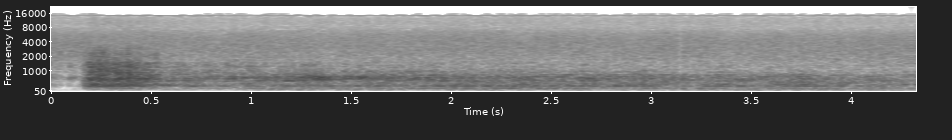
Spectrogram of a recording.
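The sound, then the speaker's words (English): A sudden crack of thunder gives way to a long, steady rolling rumble, loud, with a broad wash of storm noise sustained throughout and no voices. “As she turned and walked heavily upstairs to her room, the storm which had been gathering strength finally burst in all its fury.”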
